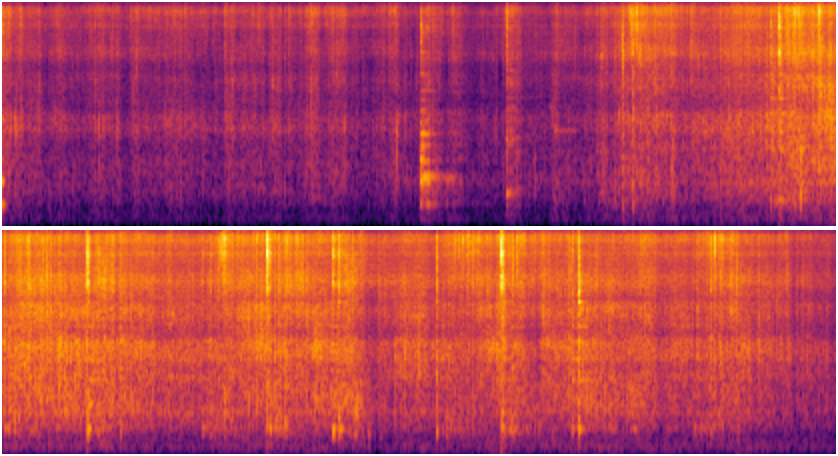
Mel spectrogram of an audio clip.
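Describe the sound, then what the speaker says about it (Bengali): Ridge gourd pieces fry with already-fried potatoes in hot oil, a quiet stretch with a few knocks giving way around six seconds to a steady, louder sizzle broken by scraping stirs. "আমি আলুর সঙ্গে ঝিঙেটা ভালো করে ভেজে নেব"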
